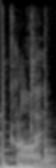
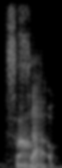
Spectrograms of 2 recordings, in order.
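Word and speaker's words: Conceição: Sao. Sao. Sao. It's Brazilian, Portuguese.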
